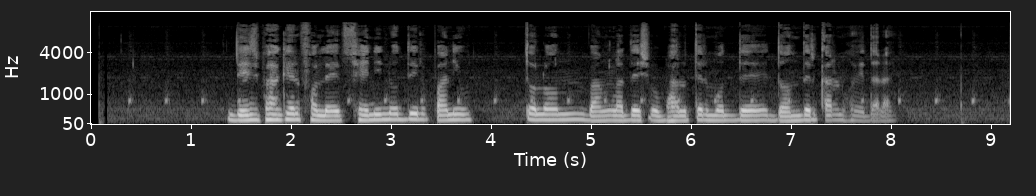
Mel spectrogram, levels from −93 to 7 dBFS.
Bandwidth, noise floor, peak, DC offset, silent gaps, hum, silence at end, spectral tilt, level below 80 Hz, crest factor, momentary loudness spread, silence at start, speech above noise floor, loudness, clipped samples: 10.5 kHz; -50 dBFS; -4 dBFS; under 0.1%; none; none; 1.1 s; -8 dB/octave; -66 dBFS; 16 dB; 13 LU; 1.35 s; 31 dB; -19 LUFS; under 0.1%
